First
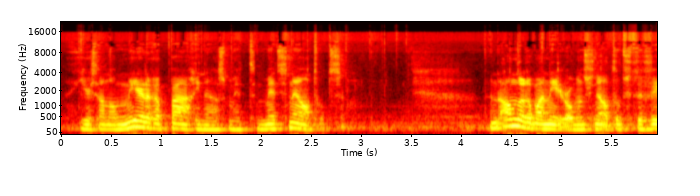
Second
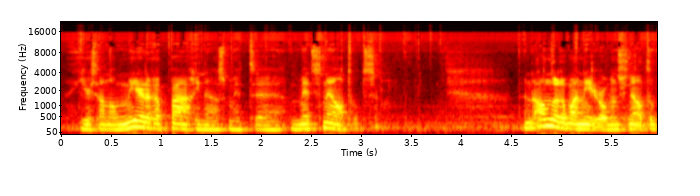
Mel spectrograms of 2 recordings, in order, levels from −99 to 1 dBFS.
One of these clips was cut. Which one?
first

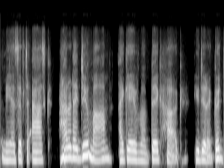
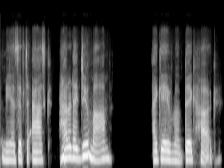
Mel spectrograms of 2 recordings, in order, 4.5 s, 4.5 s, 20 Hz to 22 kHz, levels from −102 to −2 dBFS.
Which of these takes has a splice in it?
first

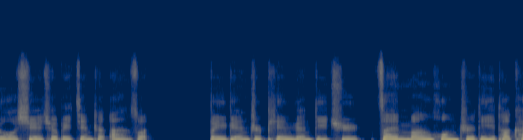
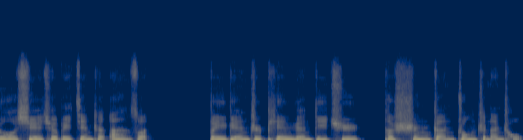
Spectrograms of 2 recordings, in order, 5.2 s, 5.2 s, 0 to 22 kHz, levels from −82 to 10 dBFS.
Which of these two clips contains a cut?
first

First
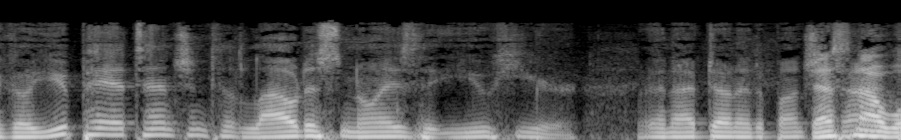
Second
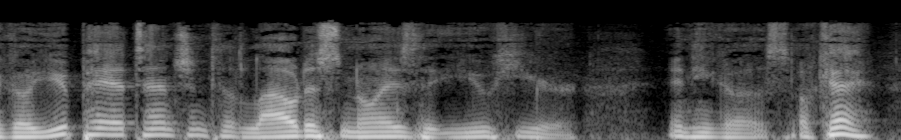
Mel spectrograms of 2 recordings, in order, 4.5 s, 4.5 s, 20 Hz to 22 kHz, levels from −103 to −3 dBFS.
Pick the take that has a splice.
first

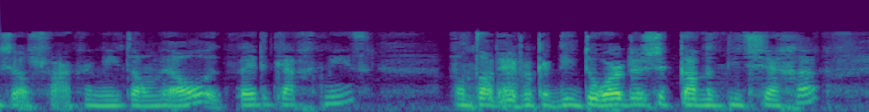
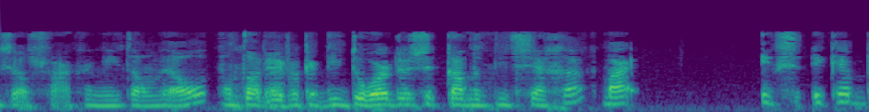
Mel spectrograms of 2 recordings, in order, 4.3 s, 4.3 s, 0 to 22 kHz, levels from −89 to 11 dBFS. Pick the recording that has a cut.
second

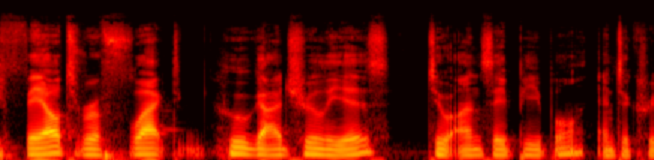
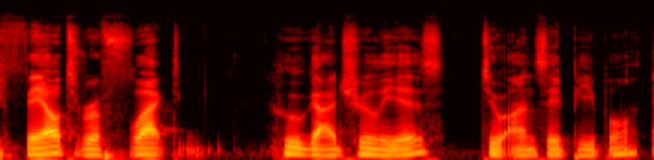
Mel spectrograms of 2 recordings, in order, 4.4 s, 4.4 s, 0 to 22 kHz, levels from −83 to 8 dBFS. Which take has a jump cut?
first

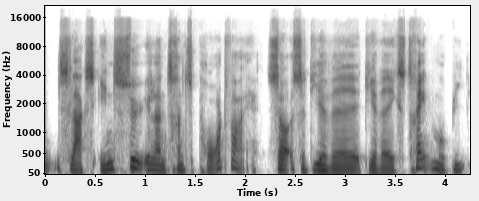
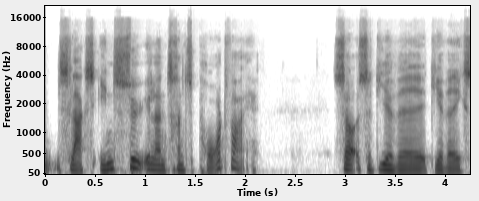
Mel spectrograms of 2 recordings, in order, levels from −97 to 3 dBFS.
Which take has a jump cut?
first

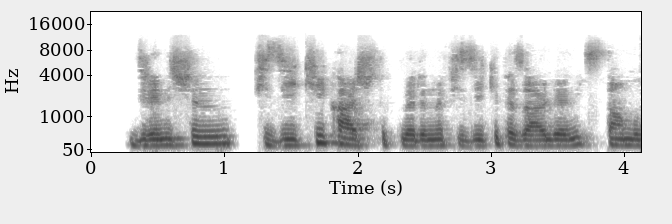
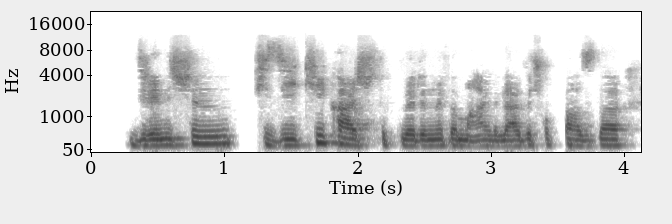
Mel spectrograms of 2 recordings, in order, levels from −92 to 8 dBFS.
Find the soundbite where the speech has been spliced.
second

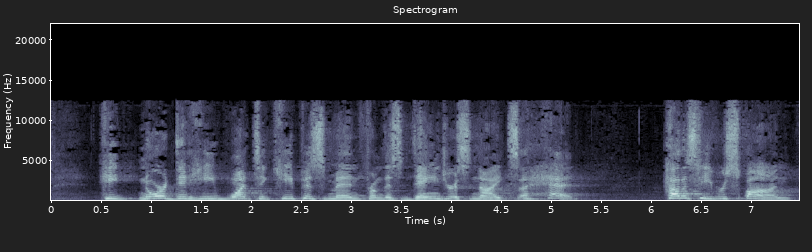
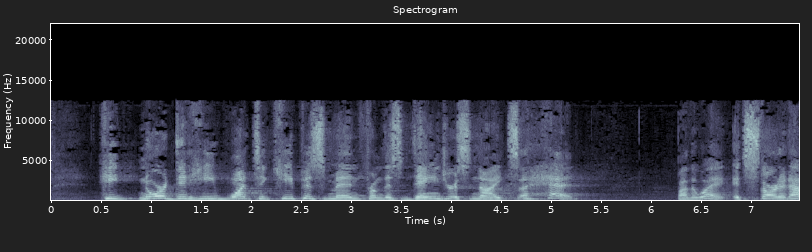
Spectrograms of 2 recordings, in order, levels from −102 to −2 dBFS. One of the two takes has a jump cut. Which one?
first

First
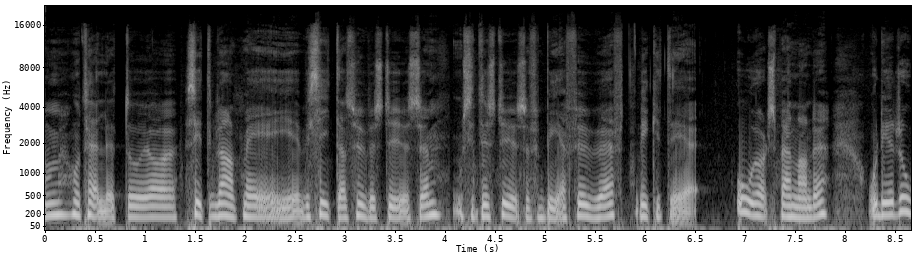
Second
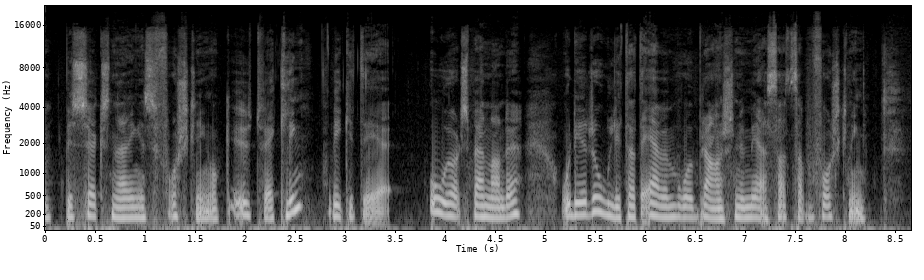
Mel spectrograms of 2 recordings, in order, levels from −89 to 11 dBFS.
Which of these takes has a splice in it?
first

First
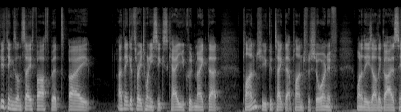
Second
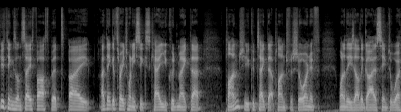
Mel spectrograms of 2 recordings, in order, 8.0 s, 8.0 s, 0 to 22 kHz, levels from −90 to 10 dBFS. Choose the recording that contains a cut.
second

